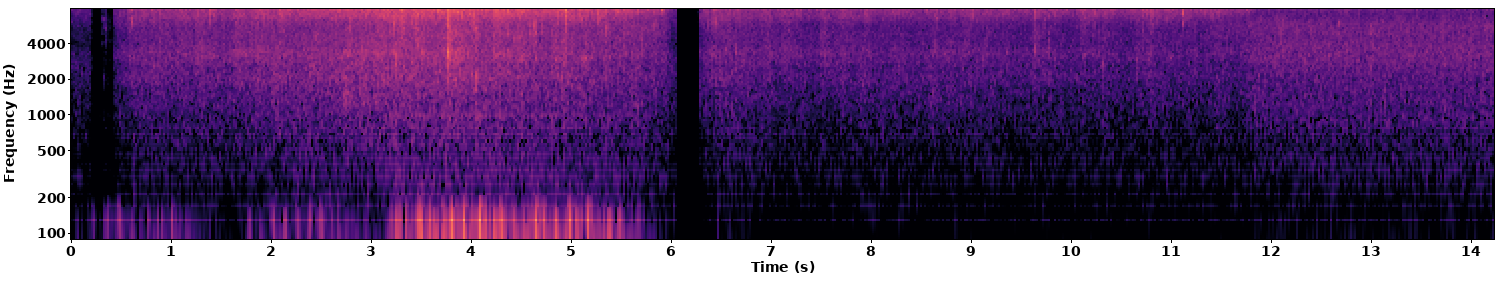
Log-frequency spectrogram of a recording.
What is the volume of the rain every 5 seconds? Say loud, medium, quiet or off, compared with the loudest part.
loud, medium, medium.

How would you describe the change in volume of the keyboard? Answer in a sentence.
The volume of the keyboard goes up.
